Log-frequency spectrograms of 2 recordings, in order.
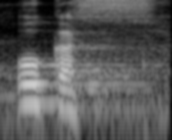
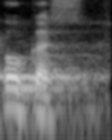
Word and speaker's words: oikos: की उत्पत्ति एक ग्रीक भाषा का शब्द है ओकस। ग्रीक भाषा के शब्द ओकस से बना है इकोलॉजी। ओकस कहाँ की भाषा है, ग्रीक भाषा है। ग्रीक भाषा का एक शब्द है, ठीक है, ओकस।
